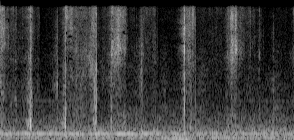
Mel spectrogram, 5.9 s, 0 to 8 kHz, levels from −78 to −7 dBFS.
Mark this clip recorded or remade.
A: recorded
